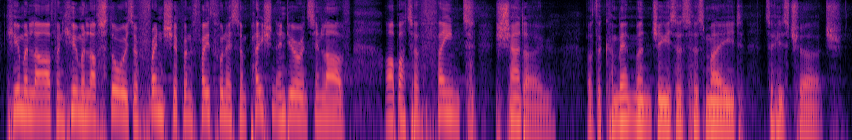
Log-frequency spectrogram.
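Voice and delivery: ordinary talk, nothing marked

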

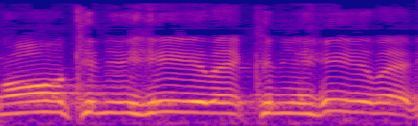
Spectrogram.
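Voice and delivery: high-pitched mock excitement; excited. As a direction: imitate thrilled onlookers, voice pitched right up. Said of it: "they were all excited going".

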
